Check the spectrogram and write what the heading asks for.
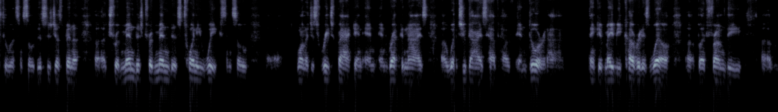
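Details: Man who says he has a speech impediment, with a cause he states that is unintelligible in the transcript; real, unacted speech at a live online event: speech impediment (disfluent speech).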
